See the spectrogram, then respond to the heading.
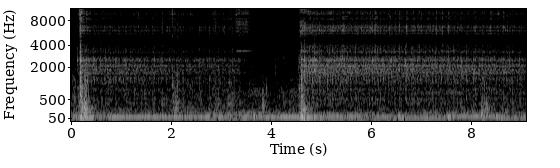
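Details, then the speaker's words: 2009 Honda Accord 2.4L K24Z3 at idle: constant gritty whir and faint high whine from the serpentine belt drive plus a couple of clunks; worn belt tensioner pulley bearing, which had split the drive belt. "just so you know how a bad pulley or bearing looks like just listen to that one"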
